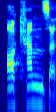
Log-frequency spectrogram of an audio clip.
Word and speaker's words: Arkansas: west arkansas um saying hello from am i pronouncing that am i saying that right our arkansas yes that's right watching on a macbook pro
